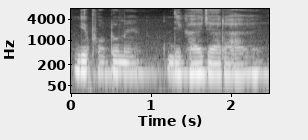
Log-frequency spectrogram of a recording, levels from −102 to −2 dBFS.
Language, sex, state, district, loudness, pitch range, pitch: Hindi, male, Chhattisgarh, Raipur, -17 LUFS, 110-120 Hz, 115 Hz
